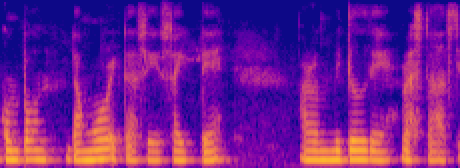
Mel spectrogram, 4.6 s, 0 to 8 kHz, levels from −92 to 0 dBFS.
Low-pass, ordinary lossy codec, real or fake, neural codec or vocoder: none; none; fake; codec, 16 kHz, 6 kbps, DAC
